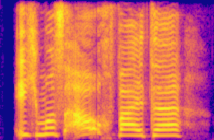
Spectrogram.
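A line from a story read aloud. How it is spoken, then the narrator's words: Hurried call after someone. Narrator (German): ruft Paula ihm hinterher und hat es plötzlich sehr eilig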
